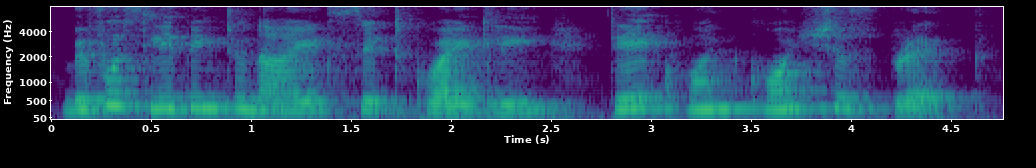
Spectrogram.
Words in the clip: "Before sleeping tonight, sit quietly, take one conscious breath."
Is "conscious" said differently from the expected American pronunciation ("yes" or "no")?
no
